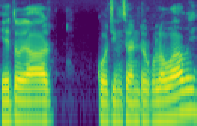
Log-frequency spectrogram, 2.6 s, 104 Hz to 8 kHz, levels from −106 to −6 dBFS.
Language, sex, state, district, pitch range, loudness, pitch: Hindi, male, Uttar Pradesh, Jyotiba Phule Nagar, 120-130 Hz, -14 LUFS, 125 Hz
